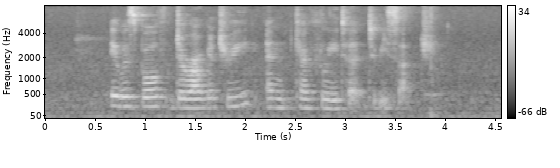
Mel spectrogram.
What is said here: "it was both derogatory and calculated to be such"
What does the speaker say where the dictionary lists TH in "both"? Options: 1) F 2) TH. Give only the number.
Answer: 2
